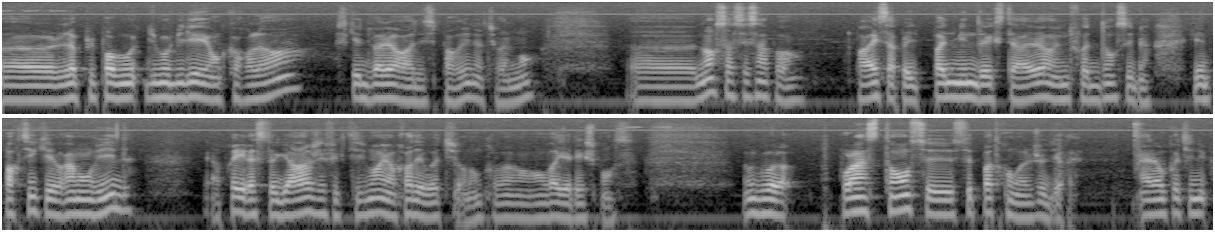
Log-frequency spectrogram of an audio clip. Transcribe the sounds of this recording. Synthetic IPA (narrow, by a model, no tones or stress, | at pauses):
ølaplypaʁd̪ymɔbiljeɛɑ̃kɔʁla | sə̥kʲiɛd̪əvalœʁad̪ispaʁynat̪yʁɛlmɑ̃ | ønɔ̃sasɛsɛ̃paɛ̃ | paʁɛjsapɛjpad̪əmind̪əlɛkst̪eʁjœʁeynfwad̪əd̪ɑ̃sɛbjɛ̃iljaynpaʁt̪ikʲiɛvʁɛmɑ̃vid̪ | eapχɛilʁɛst̪ləɡaʁaʒefɛk̚t̪ʰivmɑ̃ejaɑ̃kɔʁd̪evwat̪ʰy̰ʁd̪ɔ̃kɔ̃vaɔ̃vajaleʒəpɑ̰̃s | d̪ɔ̃kvwala | puʁlɛ̃st̪ɑ̃sɛsɛpat̪χomalʒəd̪ḭʁɛ̰ | aleɔ̃kɔ̃t̪iny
